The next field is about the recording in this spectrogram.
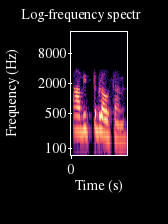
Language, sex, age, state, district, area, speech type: Malayalam, female, 30-45, Kerala, Ernakulam, rural, conversation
